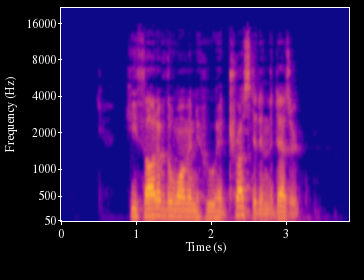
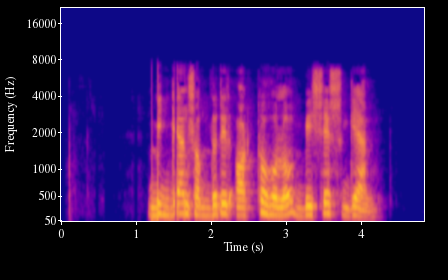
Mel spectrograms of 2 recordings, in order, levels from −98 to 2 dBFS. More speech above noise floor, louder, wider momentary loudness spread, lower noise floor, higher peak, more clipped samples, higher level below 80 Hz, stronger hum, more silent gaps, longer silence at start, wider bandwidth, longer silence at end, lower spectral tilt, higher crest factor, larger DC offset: first, 47 dB vs 40 dB; second, -24 LUFS vs -15 LUFS; first, 13 LU vs 6 LU; first, -70 dBFS vs -54 dBFS; second, -6 dBFS vs 0 dBFS; neither; second, -62 dBFS vs -50 dBFS; neither; neither; second, 0.9 s vs 1.15 s; first, 14.5 kHz vs 7.4 kHz; about the same, 0.7 s vs 0.65 s; about the same, -5.5 dB/octave vs -6.5 dB/octave; about the same, 18 dB vs 16 dB; neither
